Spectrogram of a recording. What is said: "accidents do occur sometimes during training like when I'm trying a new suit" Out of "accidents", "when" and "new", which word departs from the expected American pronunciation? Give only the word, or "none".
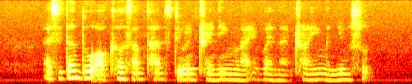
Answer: accidents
